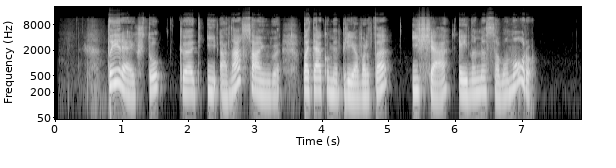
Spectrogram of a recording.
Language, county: Lithuanian, Kaunas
